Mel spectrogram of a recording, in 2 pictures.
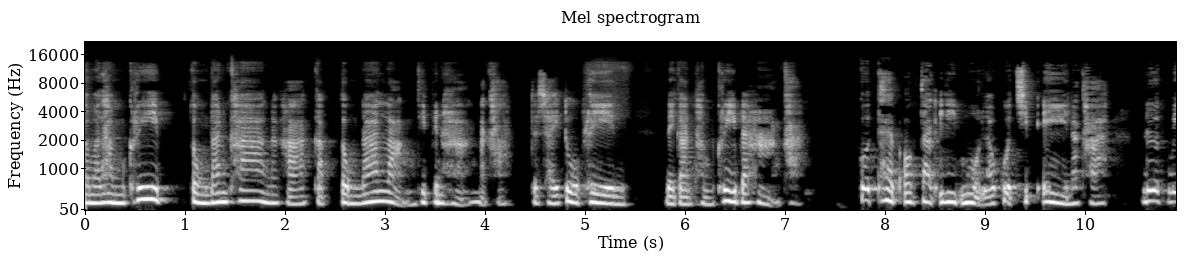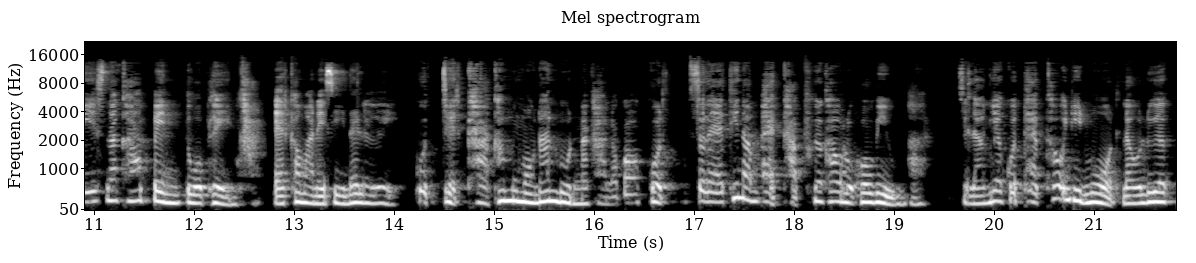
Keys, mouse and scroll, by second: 1.4 middle click, 2.4-4.5 middle drag, 6.4 middle click, 7.7 shift+Tab, 8.3 shift+a, 14.5 KP_7, 19.7 Tab, 21.5 click.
